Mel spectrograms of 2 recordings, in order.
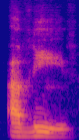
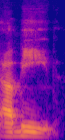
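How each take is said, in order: First: The consonants are said as V sounds. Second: The consonants are said as B sounds. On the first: The letter has no dot inside it. "it would make the V sound" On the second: The letter has a dot inside it. "it makes the B sound. So you would say Abib"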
